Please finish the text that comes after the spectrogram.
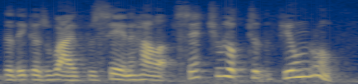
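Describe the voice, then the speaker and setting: An actress playing a tart, loyal British housekeeper in a radio play, curt and stiffly respectful with an indignant edge. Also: female voice, lowish voice, big pitch swings, fast. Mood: guarded, indignant. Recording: muffled old radio drama recording.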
